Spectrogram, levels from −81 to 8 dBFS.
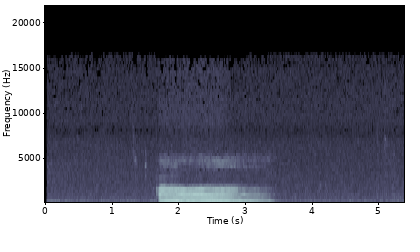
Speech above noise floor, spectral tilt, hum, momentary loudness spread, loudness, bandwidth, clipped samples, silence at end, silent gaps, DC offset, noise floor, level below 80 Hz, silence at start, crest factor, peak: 27 dB; -6.5 dB/octave; none; 26 LU; -15 LUFS; 17 kHz; under 0.1%; 0 s; none; under 0.1%; -40 dBFS; -46 dBFS; 0.05 s; 20 dB; 0 dBFS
